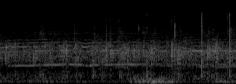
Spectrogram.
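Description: Audience applause at the closing ceremony of a Relais pour la Vie charity event in Braine-l'Alleud, a faint, steady wash of many hands clapping at a distance.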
